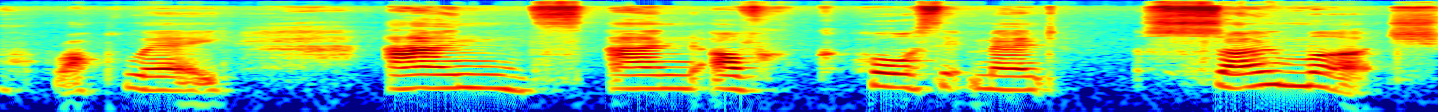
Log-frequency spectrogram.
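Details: Man with a stammer; he says it becomes apparent when he doesn't practise his techniques and he can slip into old habits; stuttering.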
